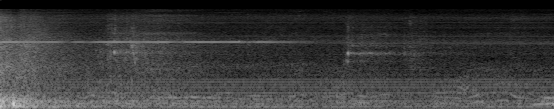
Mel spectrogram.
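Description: Electronic fencing scoring apparatus sounding a steady high beep for a little over two seconds, registering a touch in a sabre bout. It follows a sudden loud burst at the start as the fencers meet, and two short, lower beeps come about a second and two and a half seconds in.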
